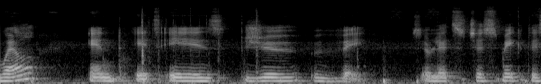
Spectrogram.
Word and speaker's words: vais: going, we have je vais. The S is not pronounced, so we take in the je vais, meaning I am going, and we are going to put it right here.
